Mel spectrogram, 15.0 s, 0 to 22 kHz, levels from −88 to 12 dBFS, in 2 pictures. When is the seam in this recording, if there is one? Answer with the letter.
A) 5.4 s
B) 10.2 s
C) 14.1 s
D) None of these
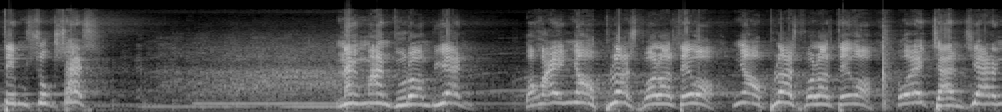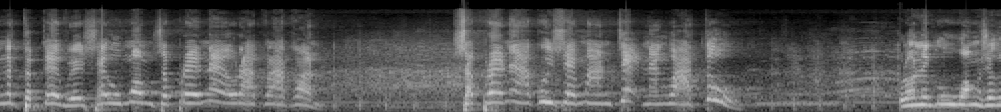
C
